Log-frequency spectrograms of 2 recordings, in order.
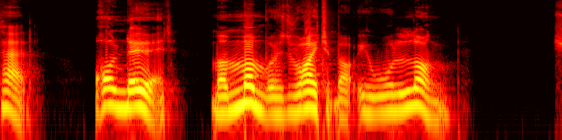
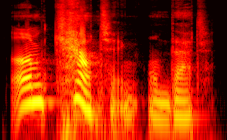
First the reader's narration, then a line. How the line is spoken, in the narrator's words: she hissed up at him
